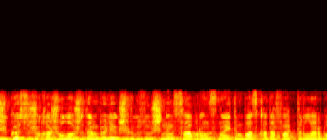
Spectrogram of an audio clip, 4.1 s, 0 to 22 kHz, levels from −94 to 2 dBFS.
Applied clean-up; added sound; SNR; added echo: none; none; none; reverberation time 2.5 s.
